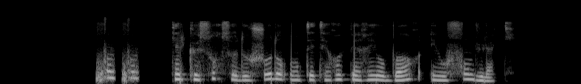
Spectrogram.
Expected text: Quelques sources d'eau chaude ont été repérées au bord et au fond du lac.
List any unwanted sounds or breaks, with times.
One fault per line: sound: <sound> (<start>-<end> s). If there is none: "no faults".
sound: laugh (1.0-1.4 s)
